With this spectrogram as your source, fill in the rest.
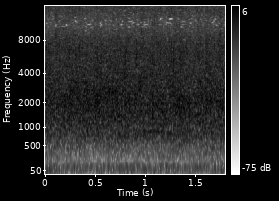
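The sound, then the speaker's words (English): Steady applause, a dense, even crackle of many hands clapping at once, holding a constant level throughout with no voices over it. “First, I want to clap it up for him.”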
